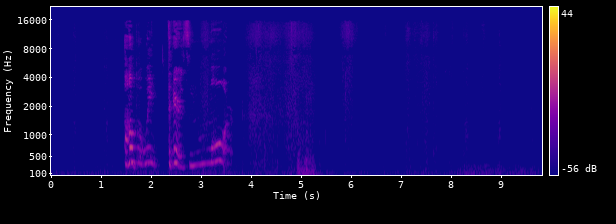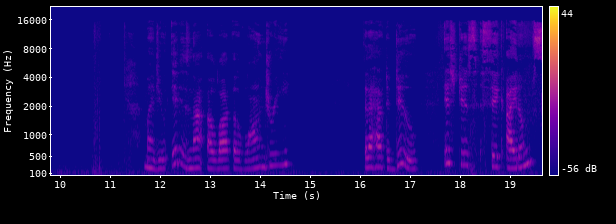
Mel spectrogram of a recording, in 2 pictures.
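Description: Clothes rustle as a young woman handles them.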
